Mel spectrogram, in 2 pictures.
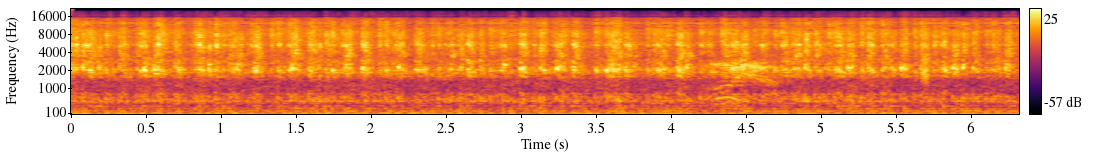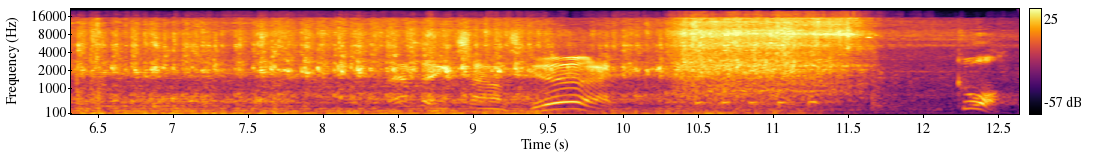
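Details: Worn-out 1974 Ford F250 with a built engine (looked like a stock 390) and Comp Cams Thumper camshaft, after valve adjustment and timing and carburetor tuning: lumpy big-cam V8 lope with crisp, clean rev blips; normal idle and revving.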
